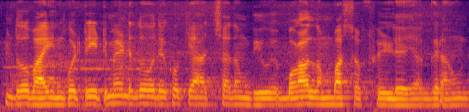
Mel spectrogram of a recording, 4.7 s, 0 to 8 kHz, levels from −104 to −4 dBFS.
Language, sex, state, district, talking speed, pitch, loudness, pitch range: Hindi, male, Bihar, Jamui, 240 wpm, 140 Hz, -26 LUFS, 130-145 Hz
